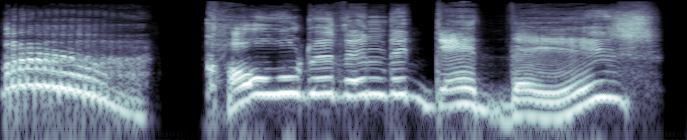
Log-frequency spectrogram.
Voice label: Male Dredger After Freezing

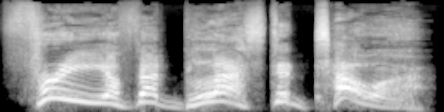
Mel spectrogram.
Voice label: Male Human Play

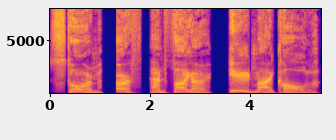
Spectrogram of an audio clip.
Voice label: Male Orc Hero Power

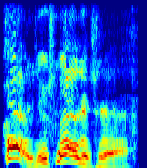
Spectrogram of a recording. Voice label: Male Murloc

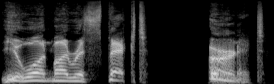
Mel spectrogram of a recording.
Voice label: male night elf, Play

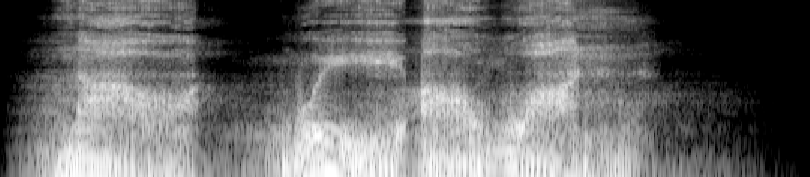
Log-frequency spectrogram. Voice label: Male Human In Game Victory Post Explosion; Lich King

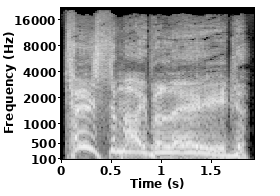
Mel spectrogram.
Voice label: Male Orc; Samuro

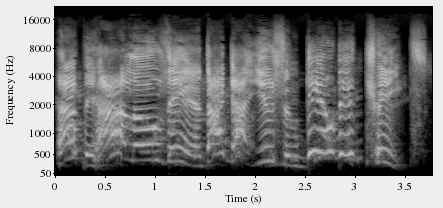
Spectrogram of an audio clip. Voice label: Male Mech Happy Halloween

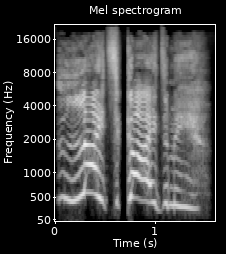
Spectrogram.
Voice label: Female Draenei Attack

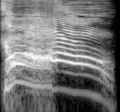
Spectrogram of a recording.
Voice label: Male Dire Fel Orc Death

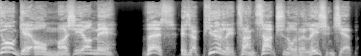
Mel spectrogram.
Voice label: Male Dwarf; Tavish; Kurtrus

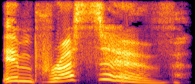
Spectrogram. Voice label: Female Night Elf WOW

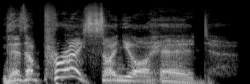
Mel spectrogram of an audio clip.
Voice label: Female Worgen Play

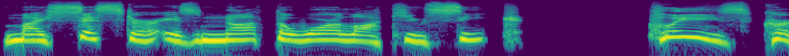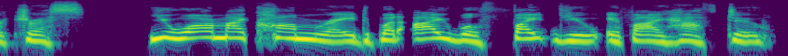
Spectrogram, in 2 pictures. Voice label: Female Human; Cariel; Kurtrus

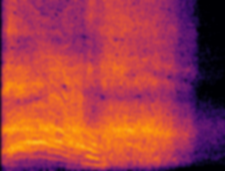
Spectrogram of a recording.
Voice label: Female Naga Death

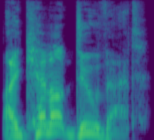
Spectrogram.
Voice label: Male Human ERROR GENERIC; Arthas

